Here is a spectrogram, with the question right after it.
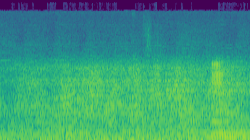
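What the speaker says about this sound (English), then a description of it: "There was like a plane flying in the background." A fixed-wing airplane drones steadily in the background, a broad low rumble that stays even throughout and swells slightly near the end.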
